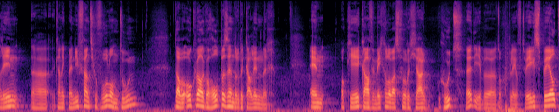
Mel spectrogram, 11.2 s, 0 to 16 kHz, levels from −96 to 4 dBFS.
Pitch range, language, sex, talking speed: 105-140 Hz, Dutch, male, 195 wpm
